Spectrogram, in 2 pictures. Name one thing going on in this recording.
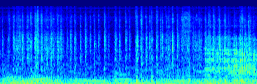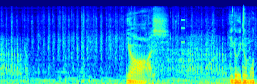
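Steady game music with a low, droning melody plays throughout.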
